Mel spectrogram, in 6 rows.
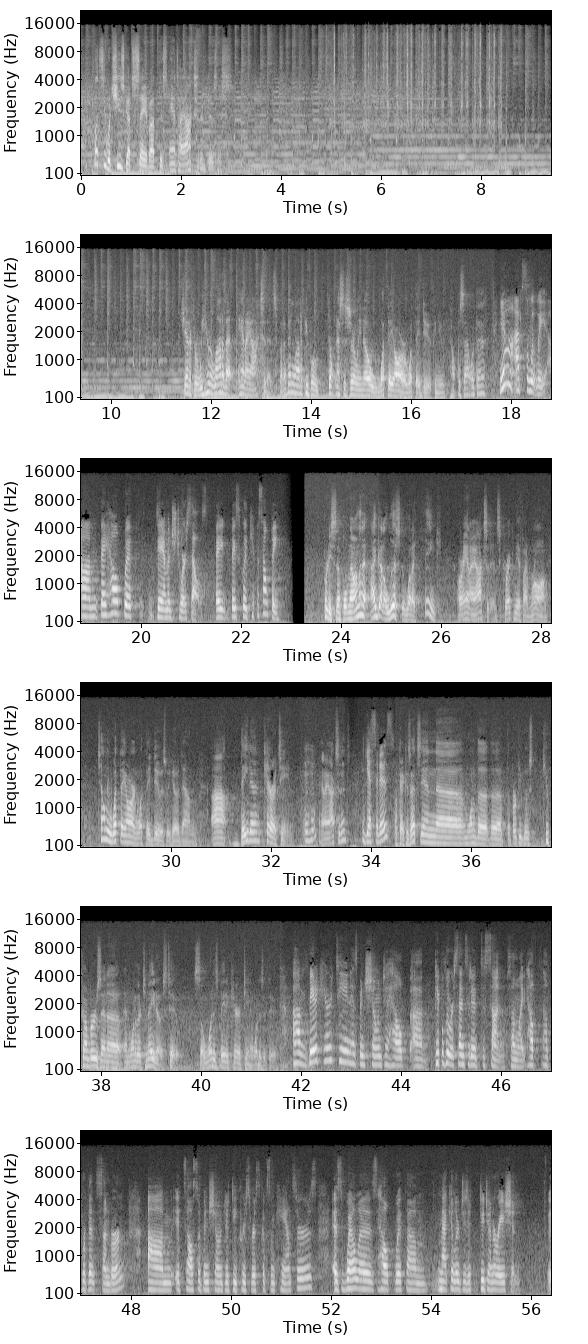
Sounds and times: Music: 0:00.0 - 0:16.7
Speech: 0:11.4 - 0:22.8, 0:23.7 - 0:55.8.

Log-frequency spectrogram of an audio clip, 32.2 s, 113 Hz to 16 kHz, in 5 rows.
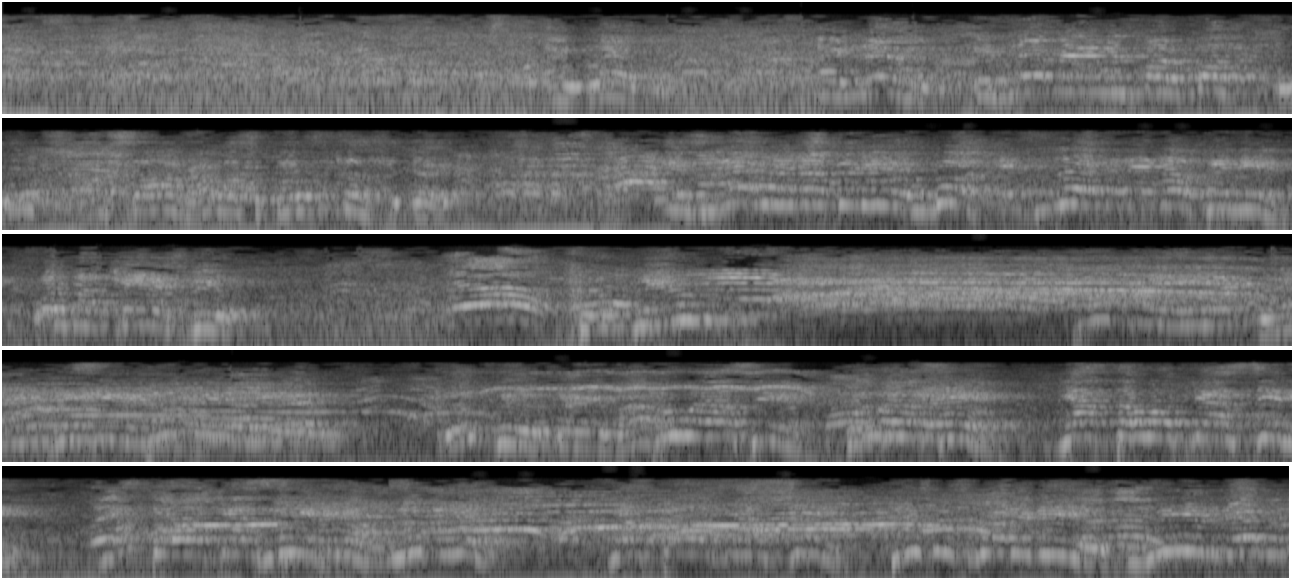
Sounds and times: Speech: 0:00.8 - 0:16.9, 0:18.2 - 0:32.2.

